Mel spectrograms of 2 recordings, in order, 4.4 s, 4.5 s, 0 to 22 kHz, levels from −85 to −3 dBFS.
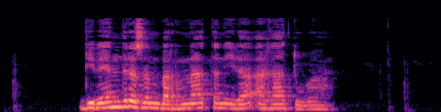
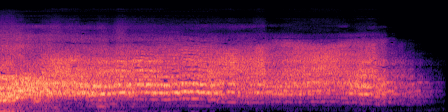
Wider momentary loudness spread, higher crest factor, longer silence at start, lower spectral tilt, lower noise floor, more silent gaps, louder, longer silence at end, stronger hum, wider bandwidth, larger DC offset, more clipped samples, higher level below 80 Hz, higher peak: first, 12 LU vs 6 LU; about the same, 18 dB vs 16 dB; first, 0.8 s vs 0 s; first, -5.5 dB/octave vs -1 dB/octave; first, -75 dBFS vs -39 dBFS; neither; second, -24 LUFS vs -18 LUFS; first, 1.1 s vs 0.25 s; neither; second, 11.5 kHz vs 15.5 kHz; neither; neither; second, -60 dBFS vs -54 dBFS; second, -8 dBFS vs -4 dBFS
